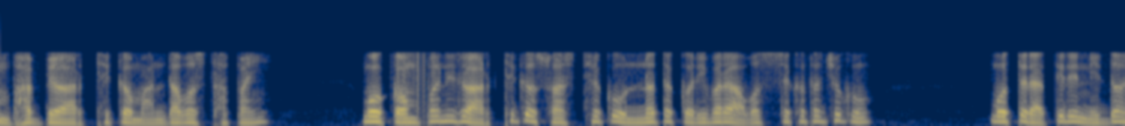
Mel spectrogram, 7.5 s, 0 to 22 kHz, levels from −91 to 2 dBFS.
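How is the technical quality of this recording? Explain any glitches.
The audio has one glitch on a narrowband phone line. Everything is cut off above 4 kHz, as G.711 telephone coding does. From 2.60 to 2.89 s there are bit errors on a digital phone line. A few tenths of a percent of bits are flipped, and each flip corrupts one logarithmic sample, so hits on high-order bits jump out as sharp ticks. The result is brief crackle over speech that continues unbroken. Packet loss would instead leave gaps or smeared, repeated sound.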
